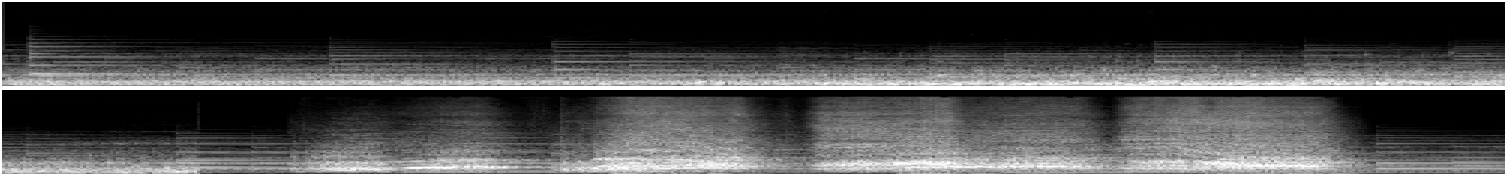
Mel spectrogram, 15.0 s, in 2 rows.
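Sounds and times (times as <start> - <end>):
soft keyboard background music: 0.0 - 15.0
animal rasping calls: 9.0 - 14.3.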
